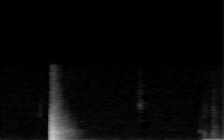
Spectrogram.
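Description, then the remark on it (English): A single sharp knock, made to set off a coin flip, rings out and fades quickly, followed by quiet and then a softer, low thud near the end. “I would like you to knock to make the coin flip.”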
